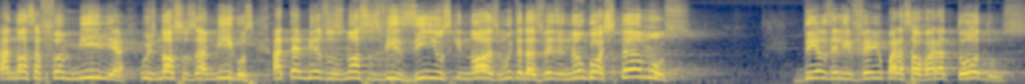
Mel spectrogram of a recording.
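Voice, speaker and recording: A man's raised, projected voice at an extremely high pitch, fairly slow in pace, with fairly even intonation. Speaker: preacher. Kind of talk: sermon. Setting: church.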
